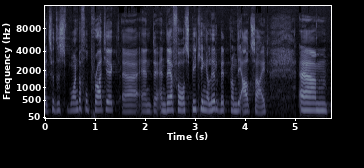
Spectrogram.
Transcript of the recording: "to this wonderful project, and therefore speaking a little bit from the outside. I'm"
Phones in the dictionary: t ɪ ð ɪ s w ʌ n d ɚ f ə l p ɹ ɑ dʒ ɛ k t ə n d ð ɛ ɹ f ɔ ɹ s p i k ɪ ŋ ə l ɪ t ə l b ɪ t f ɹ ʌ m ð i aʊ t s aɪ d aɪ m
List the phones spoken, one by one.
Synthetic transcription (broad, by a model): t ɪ ð ɪ s w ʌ n d ɚ f l p ɹ ɑ dʒ ɛ k t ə n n ð ɛ ɹ f ɔ ɹ s p i k ɪ ŋ ə l ɪ t l b ɪ t f ɹ ʌ m ð i aʊ t s aɪ d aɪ m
